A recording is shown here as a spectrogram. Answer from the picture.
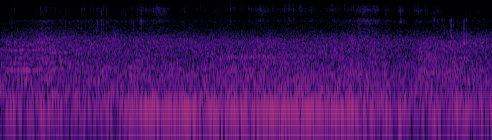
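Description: Faint background noise with a low steady hum that comes in about half a second in and stops just before the end.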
